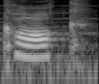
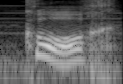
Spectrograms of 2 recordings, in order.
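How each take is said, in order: First: It ends with a hard k sound. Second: It ends with a throaty ch sound. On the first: The speaker calls it wrong. "not cock" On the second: The speaker calls it right. "as ch, as in loch or koch"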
